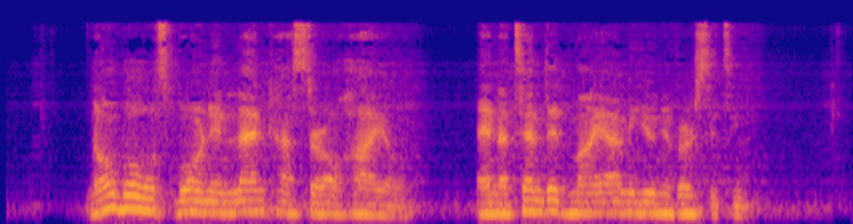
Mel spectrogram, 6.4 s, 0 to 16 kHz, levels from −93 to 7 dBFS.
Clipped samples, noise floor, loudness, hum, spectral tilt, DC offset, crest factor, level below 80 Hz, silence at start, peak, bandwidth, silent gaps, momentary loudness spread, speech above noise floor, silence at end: under 0.1%; -59 dBFS; -21 LUFS; none; -5 dB/octave; under 0.1%; 16 dB; -58 dBFS; 0.65 s; -6 dBFS; 11.5 kHz; none; 13 LU; 39 dB; 0.75 s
